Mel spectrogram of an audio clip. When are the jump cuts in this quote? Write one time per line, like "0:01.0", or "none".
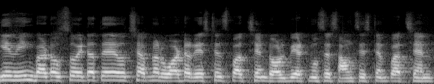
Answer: none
